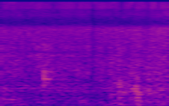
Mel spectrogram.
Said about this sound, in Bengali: পেঁয়াজটাকে ভাজা হয়ে গেছে, এবার এর সাথে দিয়ে দিব আদা রসুনের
